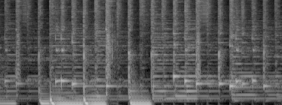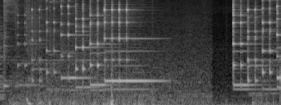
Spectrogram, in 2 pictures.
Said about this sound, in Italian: Ragazzi, il telefono a chi tocca? Vado io.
